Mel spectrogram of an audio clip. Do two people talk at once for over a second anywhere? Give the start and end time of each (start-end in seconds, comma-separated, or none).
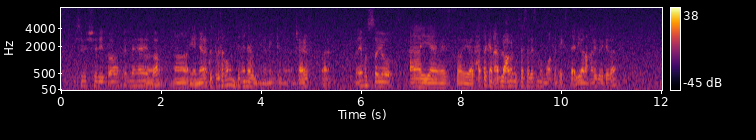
none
